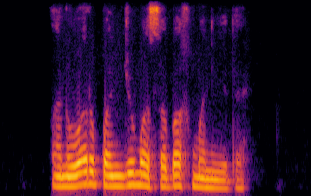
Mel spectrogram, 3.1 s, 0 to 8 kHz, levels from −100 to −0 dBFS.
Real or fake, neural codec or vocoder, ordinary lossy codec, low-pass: real; none; Opus, 24 kbps; 7.2 kHz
